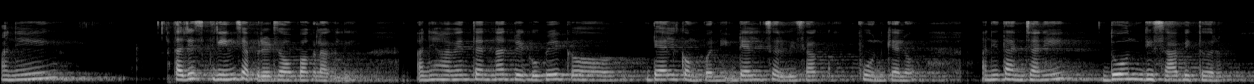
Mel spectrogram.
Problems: none marked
